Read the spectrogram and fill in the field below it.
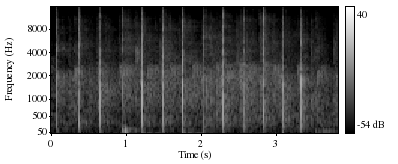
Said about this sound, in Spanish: Un aplauso al Señor.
